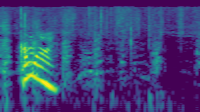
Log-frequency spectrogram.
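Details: A dog named Clancy playing in a field gives one short harmonic whine that rises briefly and then slides downward, while a person talks encouragingly nearby.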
